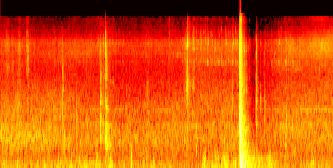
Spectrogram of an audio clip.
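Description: A car's trunk lid slams shut.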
